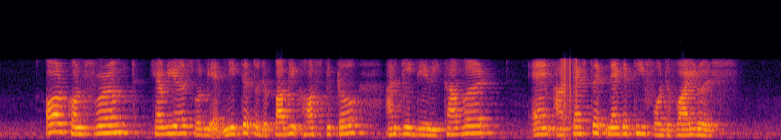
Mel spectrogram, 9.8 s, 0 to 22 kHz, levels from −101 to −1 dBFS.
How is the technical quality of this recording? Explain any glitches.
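A short burst of crackle breaks into the speech, on top of the narrow telephone band that fits G.711 telephone coding, with nothing above 4 kHz.

From 7.02 to 7.21 s, sharp ticks pepper the speech underneath. These are bit errors on a digital phone line. Around one bit in a hundred flipped, and each flip corrupts a single sample. When a high-order bit, or the sign of a loud sample, is hit, that sample jumps and clicks.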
